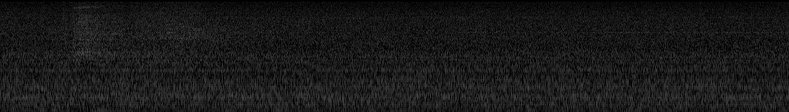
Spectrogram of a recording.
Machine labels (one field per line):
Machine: fan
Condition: abnormal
